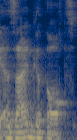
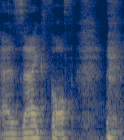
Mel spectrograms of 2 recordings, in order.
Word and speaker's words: Azagthoth: That's one thing I haven't mentioned is Trey Azagthoth. That's how you say it, Azagthoth.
